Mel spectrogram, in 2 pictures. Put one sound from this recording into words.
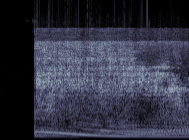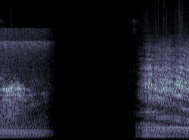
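A tank engine rumbles and revs.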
